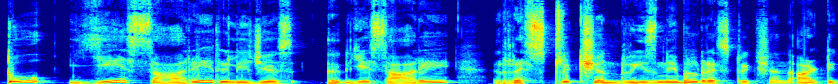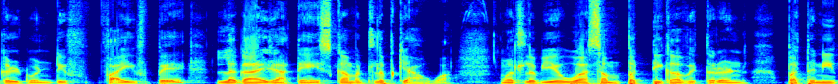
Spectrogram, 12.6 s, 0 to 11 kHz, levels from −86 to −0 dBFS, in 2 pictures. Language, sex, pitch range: English, male, 105-145 Hz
